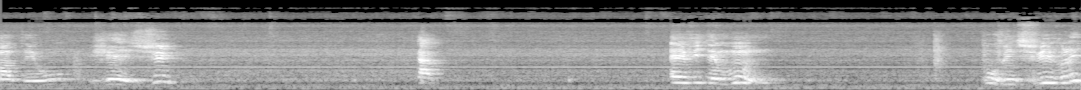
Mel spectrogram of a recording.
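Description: An elderly man preaches into a microphone with long pauses, heard through a loudspeaker.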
